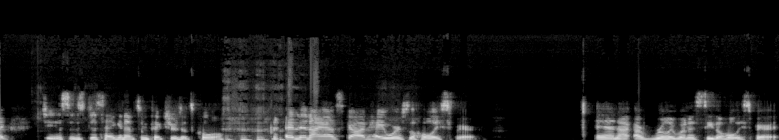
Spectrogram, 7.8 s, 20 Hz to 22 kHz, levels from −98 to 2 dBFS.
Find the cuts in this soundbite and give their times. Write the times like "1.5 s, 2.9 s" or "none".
none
